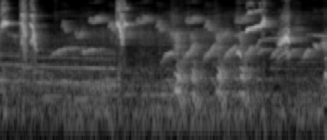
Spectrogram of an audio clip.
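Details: Oriental magpie-robin singing in full voice while fighting, with shrill high notes, a long thin whistle, then a tumbling jumble of quick slurred and trilled phrases.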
